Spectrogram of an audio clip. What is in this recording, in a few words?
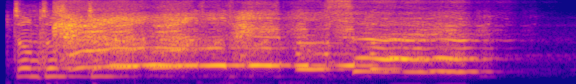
female 130, Dance Ultra Voice, short hooks; Mutekki Media; Dance Ultra Voice VOL-1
